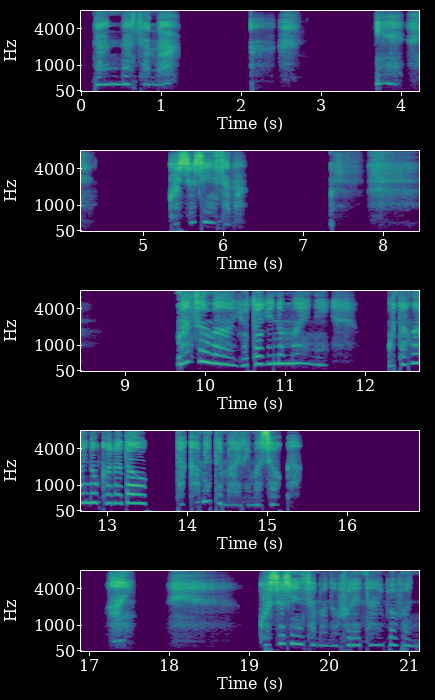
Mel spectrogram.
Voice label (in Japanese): 囁き焦らし誘惑, バイノーラルマイク 効果音あり, ASMR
